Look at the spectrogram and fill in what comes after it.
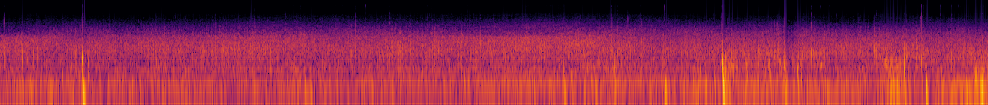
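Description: Heavy rain falling on a wet street: a steady hiss, broken by a few sharp taps about a second in and again near the end.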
